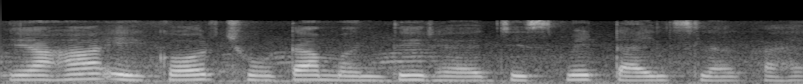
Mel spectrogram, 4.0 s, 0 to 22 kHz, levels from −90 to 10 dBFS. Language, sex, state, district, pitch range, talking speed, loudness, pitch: Hindi, female, Bihar, West Champaran, 195-220 Hz, 150 wpm, -16 LUFS, 210 Hz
